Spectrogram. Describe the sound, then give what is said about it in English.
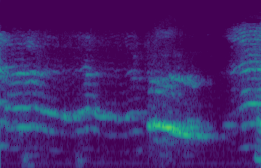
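A baby girl fusses and cries in short, wavering wails, rising into a louder, higher-pitched cry partway through, with strained whimpering sounds between the cries. “you guys, my baby's getting fussy.”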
